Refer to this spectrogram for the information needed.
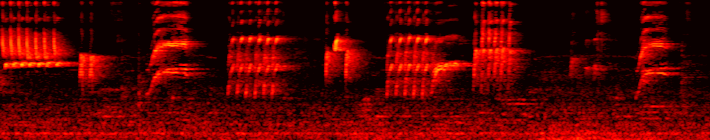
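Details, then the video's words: European goldfinches of the opal split Satane type pour out repeated bursts of high tinkling twitters and buzzy trills, each about a second long, with short pauses between them. "Opal split Satane goldfinches siging"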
